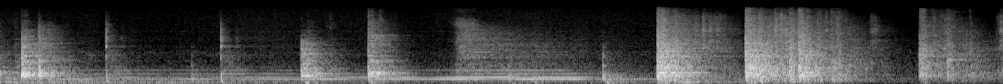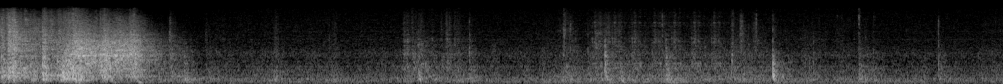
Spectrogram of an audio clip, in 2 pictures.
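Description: A louvred window being forced open: a run of sharp knocks over a held music chord, then three loud crashing, scraping noises as the louvres are wrenched out, followed by faint small clicks and rustles in the second half.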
